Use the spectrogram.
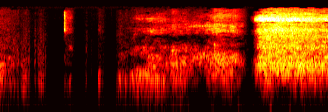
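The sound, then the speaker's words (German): A slow, deep, deliberate breath during a guided meditation: a long airy inhale builds gradually, then a brief pause gives way to a louder, rushing exhale, preceded by a few faint soft breath noises. “Ich atme jetzt ganz bewusst tief ein und aus, so wie ich kann.”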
